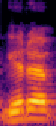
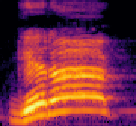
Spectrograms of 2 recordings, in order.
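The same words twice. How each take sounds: First: It is said in a normal, quiet voice. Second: It is shouted in a loud voice.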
